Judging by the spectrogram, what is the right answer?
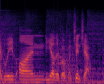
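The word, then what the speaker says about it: Chinchou: on the other Pokemon chincha or chincho chincha actually is the prop pronunciation or pronunciation I said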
